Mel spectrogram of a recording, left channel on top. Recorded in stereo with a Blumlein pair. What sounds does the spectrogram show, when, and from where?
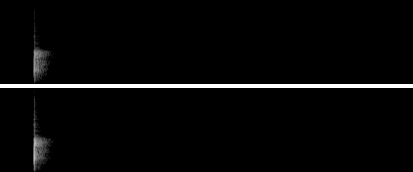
0.3 s a clap: 65° right, 0.5 m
